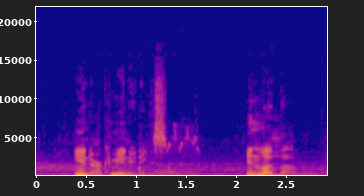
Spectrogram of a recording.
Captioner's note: birds chirping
